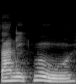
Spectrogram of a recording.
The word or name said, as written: Sanaigmore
